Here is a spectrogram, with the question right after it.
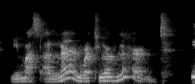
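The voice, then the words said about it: Yoda character voice impression. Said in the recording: “My accent. That was Yoda”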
